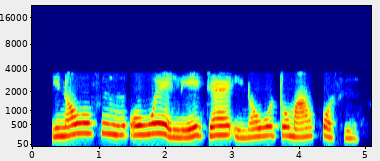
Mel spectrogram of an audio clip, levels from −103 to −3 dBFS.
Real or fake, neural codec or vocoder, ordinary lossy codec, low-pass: fake; codec, 16 kHz, 4.8 kbps, FACodec; none; 3.6 kHz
